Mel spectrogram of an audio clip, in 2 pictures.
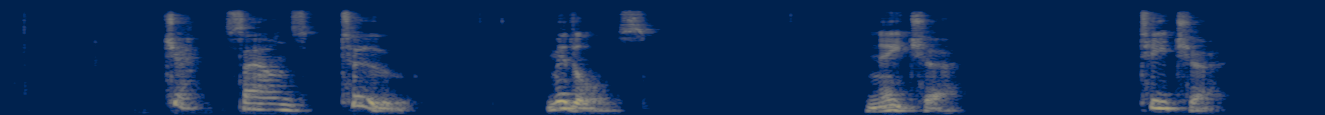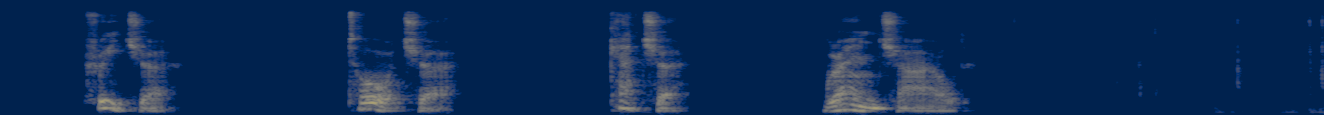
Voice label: CH sounds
